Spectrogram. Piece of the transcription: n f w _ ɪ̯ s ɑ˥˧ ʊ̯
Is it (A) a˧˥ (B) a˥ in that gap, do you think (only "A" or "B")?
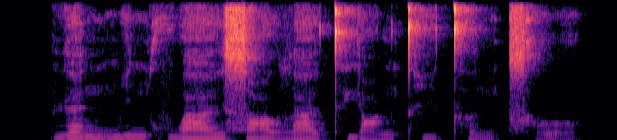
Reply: B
